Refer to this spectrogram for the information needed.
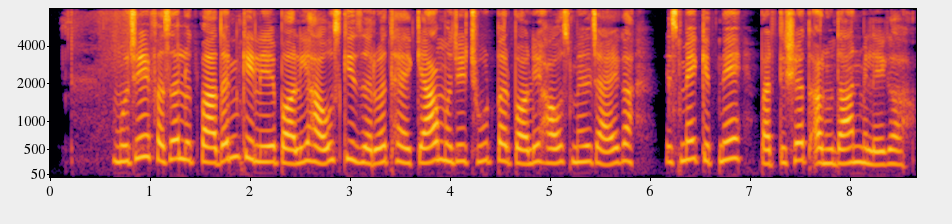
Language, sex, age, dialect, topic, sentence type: Hindi, female, 18-24, Garhwali, agriculture, question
